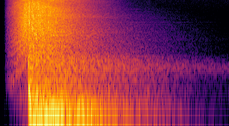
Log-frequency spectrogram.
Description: Frost Ice Wave; Warframe; Warframes

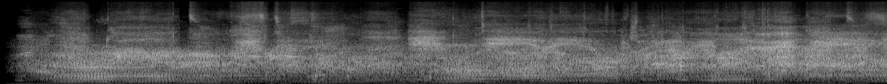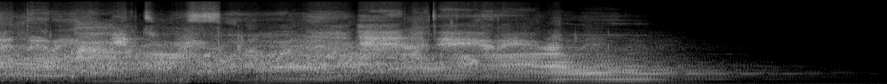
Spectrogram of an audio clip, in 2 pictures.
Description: Whispers High Pitch; Warframe; Ambience; Entrati

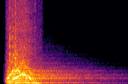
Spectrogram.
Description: Leg Servo; Warframe; machines; Jackal

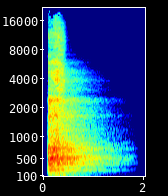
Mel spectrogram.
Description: Pain Lich A

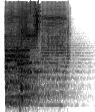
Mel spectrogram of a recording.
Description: Turret Harness Movement

